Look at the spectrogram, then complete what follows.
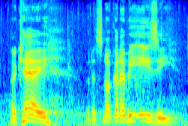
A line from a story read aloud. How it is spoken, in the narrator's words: yelled Brian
